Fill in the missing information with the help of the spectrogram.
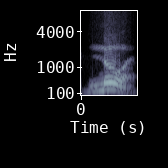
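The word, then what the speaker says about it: know: knife knife माने चाकू यहां पर क्या के साइलेंट हो गया तो एन ओ डब्लू क्या पढ़ा नो क्या पढ़ेंगे नो एन ओ यू नो पढ़ेंगे इसको नो माने जानना यहां पर देखिए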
